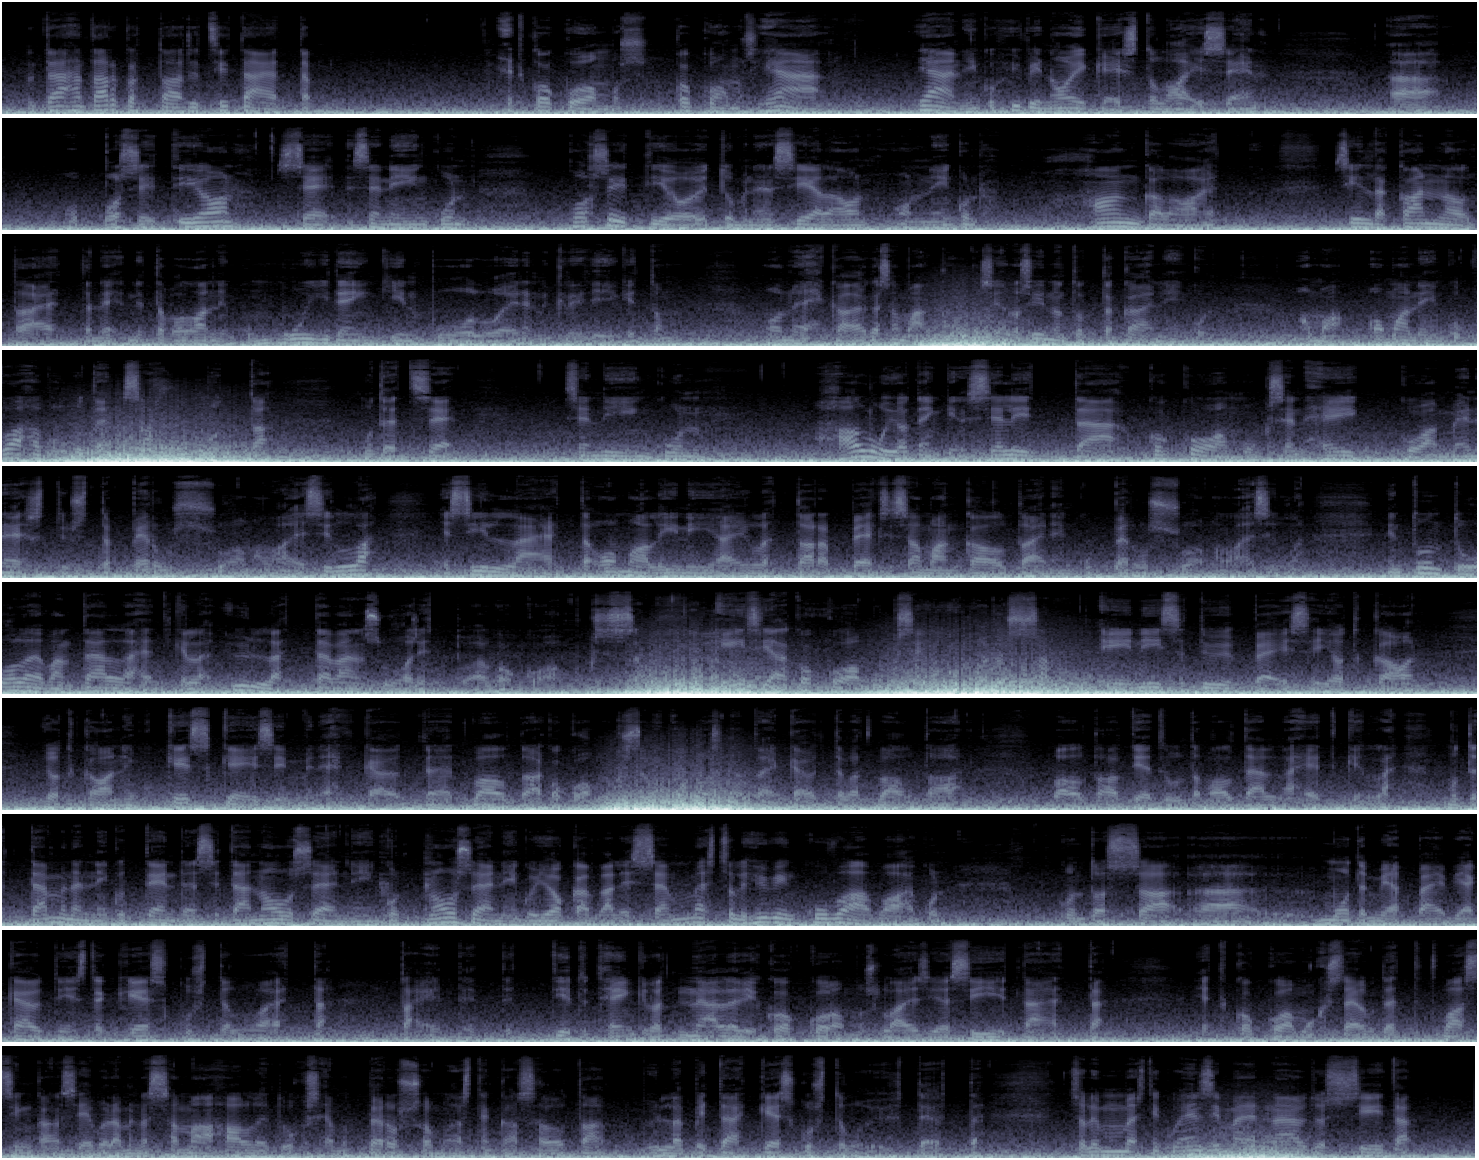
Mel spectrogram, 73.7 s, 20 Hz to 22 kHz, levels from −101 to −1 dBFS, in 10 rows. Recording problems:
wind noise on the microphone; heavy; 2 dB above the speech
uneven, jittery; strongly; from 8 s to 1:03

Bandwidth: 15 kHz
